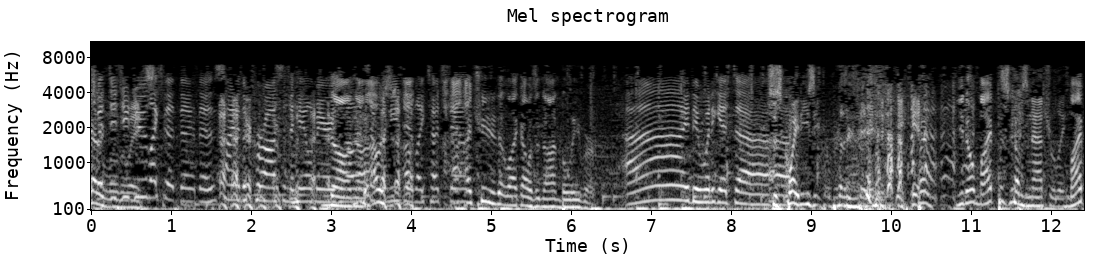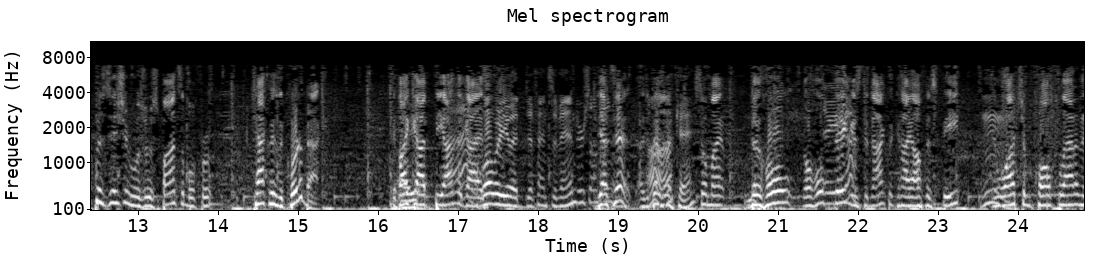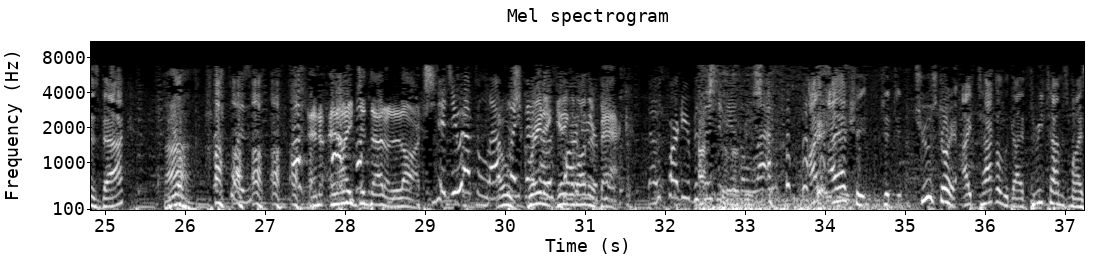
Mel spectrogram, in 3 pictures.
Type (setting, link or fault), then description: setting, busy venue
